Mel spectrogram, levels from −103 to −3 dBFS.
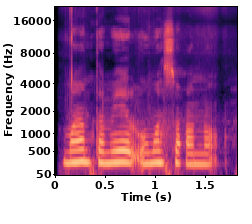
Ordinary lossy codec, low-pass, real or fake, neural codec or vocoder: none; none; real; none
